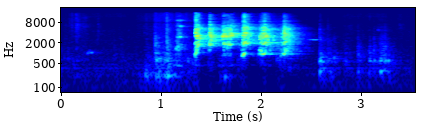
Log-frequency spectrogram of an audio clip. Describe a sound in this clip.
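A parrot squawks loudly in a harsh burst.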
